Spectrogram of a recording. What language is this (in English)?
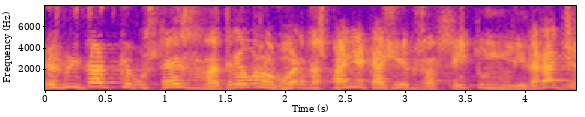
Catalan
